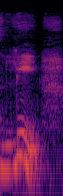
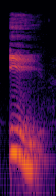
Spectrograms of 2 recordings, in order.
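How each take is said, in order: First: The name is said with an initial L sound. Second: The name is said without an initial L sound. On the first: This is the North Korean pronunciation. "in North Korea, the surname Lee is actually pronounced as Lee" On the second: This is the South Korean pronunciation. "the surname Lee becomes pronounced as E in Korean"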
